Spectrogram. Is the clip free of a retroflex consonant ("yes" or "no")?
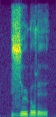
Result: no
